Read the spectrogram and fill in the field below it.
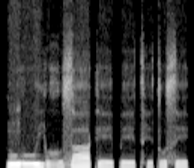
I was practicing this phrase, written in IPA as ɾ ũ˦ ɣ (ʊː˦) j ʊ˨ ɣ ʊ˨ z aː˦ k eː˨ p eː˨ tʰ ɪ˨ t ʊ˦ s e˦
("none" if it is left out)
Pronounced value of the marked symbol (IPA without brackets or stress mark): uː˦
